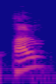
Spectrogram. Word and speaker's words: palm: identify them in your palm my english teacher the teacher of english told me l is silent so you can identify them in the palm or the fingernails you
